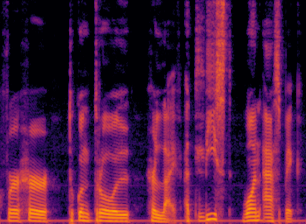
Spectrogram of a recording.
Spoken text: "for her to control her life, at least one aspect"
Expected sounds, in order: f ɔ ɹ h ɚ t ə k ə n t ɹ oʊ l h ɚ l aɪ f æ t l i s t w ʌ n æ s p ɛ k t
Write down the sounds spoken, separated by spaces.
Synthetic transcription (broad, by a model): f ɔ ɹ h ɚ t ə k ə n t ɹ oʊ l h ɚ l aɪ f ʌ t l i s t w ʌ n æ s p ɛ k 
